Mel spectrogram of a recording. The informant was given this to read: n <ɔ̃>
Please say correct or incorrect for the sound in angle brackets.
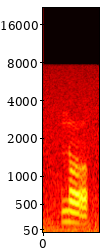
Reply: incorrect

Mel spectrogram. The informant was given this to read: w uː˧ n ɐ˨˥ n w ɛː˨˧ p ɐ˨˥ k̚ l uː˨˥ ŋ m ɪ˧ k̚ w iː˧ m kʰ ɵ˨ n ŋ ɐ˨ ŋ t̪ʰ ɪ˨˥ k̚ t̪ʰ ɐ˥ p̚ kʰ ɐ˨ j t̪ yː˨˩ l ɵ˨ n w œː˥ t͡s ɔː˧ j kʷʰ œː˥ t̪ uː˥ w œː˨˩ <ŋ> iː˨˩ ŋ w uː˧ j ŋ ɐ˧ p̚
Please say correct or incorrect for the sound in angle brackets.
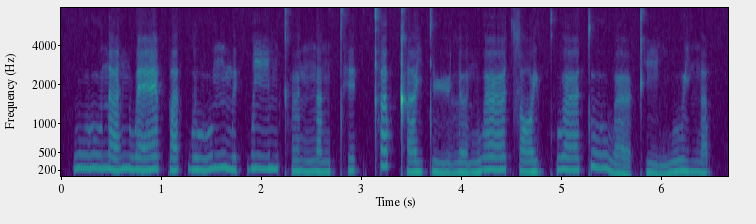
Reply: incorrect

